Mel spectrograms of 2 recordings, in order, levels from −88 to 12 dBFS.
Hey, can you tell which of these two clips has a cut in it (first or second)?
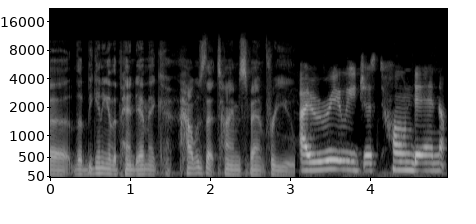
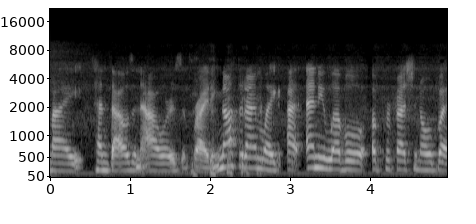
first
